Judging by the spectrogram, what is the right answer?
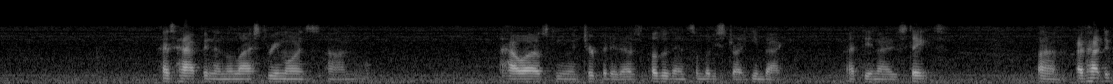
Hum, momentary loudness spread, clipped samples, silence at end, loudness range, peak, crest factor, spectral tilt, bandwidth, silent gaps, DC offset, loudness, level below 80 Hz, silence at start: none; 18 LU; under 0.1%; 0 s; 4 LU; -12 dBFS; 24 dB; -4.5 dB/octave; 16.5 kHz; none; under 0.1%; -33 LUFS; -56 dBFS; 0 s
